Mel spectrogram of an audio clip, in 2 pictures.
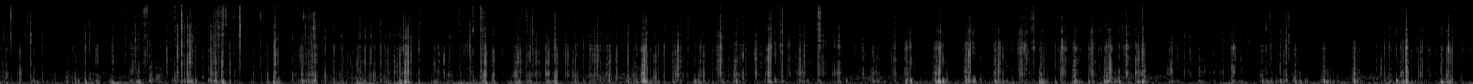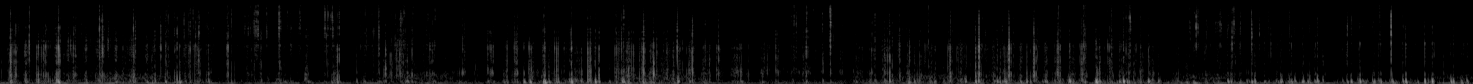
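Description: Fingers tap and scratch on a small object right at a microphone.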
